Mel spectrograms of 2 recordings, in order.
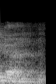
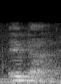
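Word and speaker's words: इडा: called in Sanskrit, therefore, Ida. Say Ida. If you want to pronounce it correctly, you must turn your tongue back. Then everything you say will sound like Sanskrit. Ida.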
